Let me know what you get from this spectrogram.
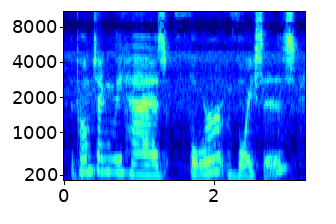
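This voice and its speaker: A woman's voice: fairly high pitch, slow. A woman hosting a casual explanatory lesson, talking informally and conversationally as she thinks aloud. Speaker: host of a poetry explainer. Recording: clearly noisy home recording.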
